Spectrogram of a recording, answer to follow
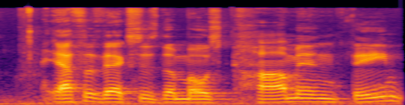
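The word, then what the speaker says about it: f(x): now introducing is function notation we announc we pronounced this F ofx okay this right here can be any letter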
